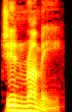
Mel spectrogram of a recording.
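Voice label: "gin rummy", British English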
